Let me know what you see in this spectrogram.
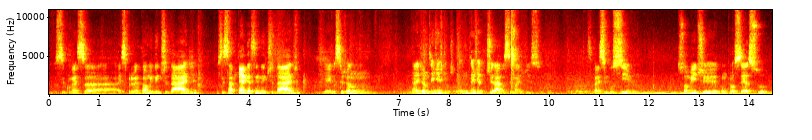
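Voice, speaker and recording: Taking on a swami role, a man gives an easygoing spiritual talk, questioning his audience and acting out voices. His voice is mid-range, pushed and bright. Recorded in an echoey room with a distant mic, the audio is noisy.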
